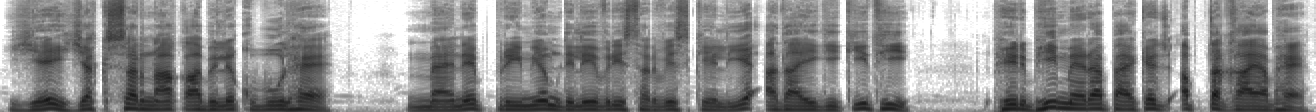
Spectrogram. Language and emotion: Urdu, angry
